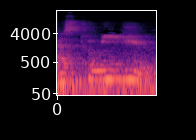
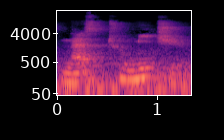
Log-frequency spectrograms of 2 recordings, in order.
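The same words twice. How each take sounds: First: The t and y are said separately. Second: The t and y merge into a ch sound. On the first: "instead of" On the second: "we assimilate T with and Y, so it pronounces ch"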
